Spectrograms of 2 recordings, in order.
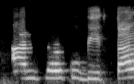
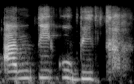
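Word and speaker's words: antecubital: Antekubital apa antekubital atau antikubital? Karena aku Sudah hafal takutnya salah ngomongnya. Ante. Antesubital. Iyo Ante. Subital. Si. Ante. Dikasih tahu masih nanya iyo Cayo tanya Putri. Oco tuh lah. Ini bacanya siapa? Kak. Antesubital. Sudah. Ante. Jadi bacanya yang bener yang apa? Ante sudah sel ante aku lak nama wong dah. Ante kubital berarti ante kubital dan ante brasial.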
